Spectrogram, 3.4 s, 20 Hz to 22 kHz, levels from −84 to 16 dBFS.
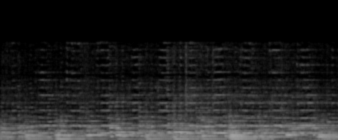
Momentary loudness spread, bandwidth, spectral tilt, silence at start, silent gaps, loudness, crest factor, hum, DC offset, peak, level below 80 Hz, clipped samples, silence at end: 6 LU; 15.5 kHz; -3.5 dB/octave; 0 s; none; -26 LUFS; 18 dB; none; under 0.1%; -8 dBFS; -52 dBFS; under 0.1%; 0 s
